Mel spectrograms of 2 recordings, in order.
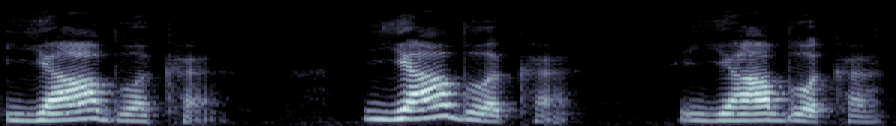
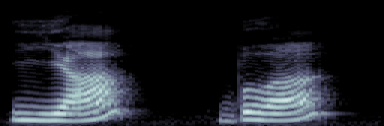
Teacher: both letters О are unstressed and pronounced as А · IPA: /yablaka/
